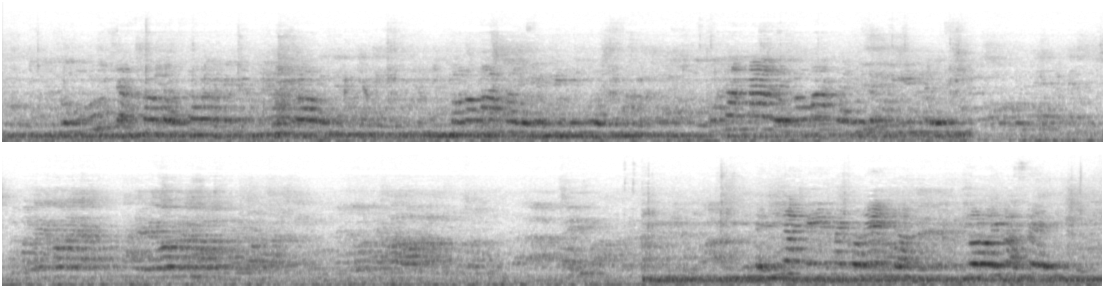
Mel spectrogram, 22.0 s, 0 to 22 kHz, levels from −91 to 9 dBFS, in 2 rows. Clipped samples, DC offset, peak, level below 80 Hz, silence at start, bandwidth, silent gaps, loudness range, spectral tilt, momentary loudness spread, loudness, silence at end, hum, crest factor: under 0.1%; under 0.1%; -6 dBFS; -38 dBFS; 0 s; 9 kHz; none; 11 LU; -8 dB/octave; 16 LU; -24 LUFS; 0 s; none; 18 dB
